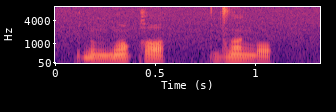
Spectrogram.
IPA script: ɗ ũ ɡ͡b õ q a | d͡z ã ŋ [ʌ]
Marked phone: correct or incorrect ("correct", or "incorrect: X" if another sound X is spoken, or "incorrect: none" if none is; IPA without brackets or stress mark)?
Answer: incorrect: ɔ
